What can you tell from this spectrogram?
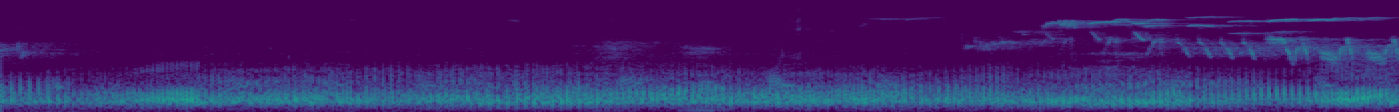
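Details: Spring frog chorus from an Estonian pond: a steady, thick mass of overlapping croaks, joined in the final seconds by bright, rapid twittering bird song high overhead.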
